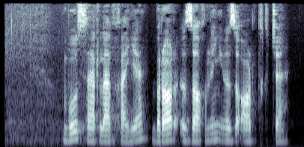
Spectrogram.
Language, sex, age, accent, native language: Uzbek, male, 18-24, Farg'ona, Uzbek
